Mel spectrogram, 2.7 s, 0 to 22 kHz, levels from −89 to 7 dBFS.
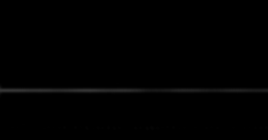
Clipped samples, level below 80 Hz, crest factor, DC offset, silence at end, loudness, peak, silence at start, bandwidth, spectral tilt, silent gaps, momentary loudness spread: under 0.1%; under -90 dBFS; 10 dB; under 0.1%; 0 s; -63 LUFS; -58 dBFS; 0 s; 4.8 kHz; 0.5 dB/octave; none; 8 LU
